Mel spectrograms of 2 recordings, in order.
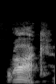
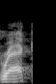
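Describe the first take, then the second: First: The vowel is the open o of rock. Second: The vowel is the short a of rack. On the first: The speaker calls it right. "It's actually rock" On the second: The speaker calls it wrong. "Is that how you guys pronounce that?"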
